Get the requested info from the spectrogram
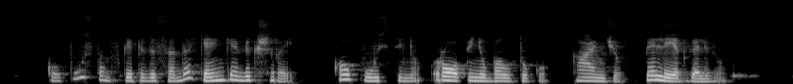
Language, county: Lithuanian, Vilnius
